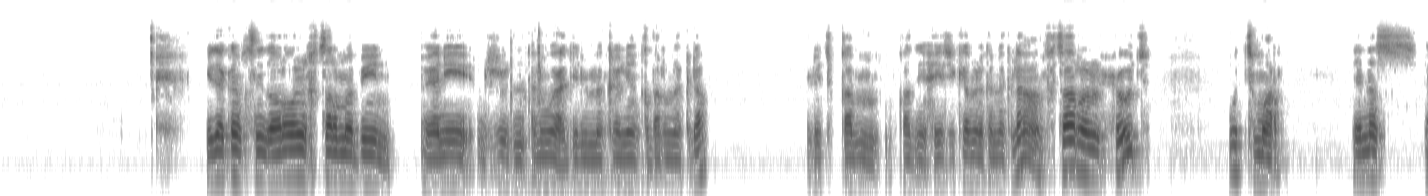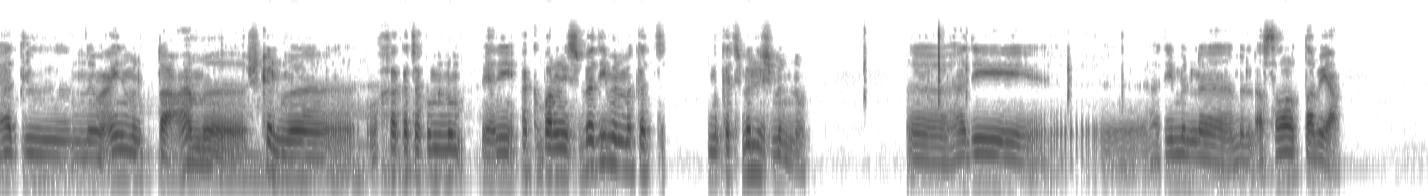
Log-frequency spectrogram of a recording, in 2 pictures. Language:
Moroccan Arabic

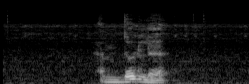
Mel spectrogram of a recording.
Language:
Kabyle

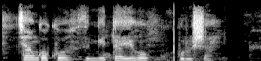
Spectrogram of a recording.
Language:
Kinyarwanda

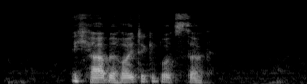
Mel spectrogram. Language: German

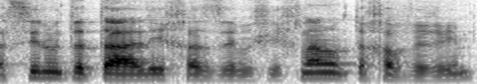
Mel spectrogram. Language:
Hebrew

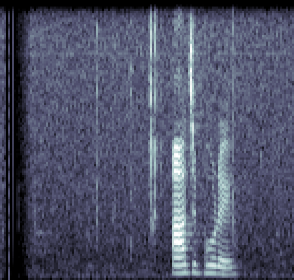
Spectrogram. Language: Bangla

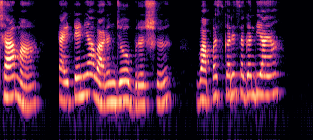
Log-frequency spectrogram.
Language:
Sindhi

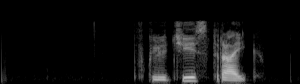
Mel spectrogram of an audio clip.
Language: Russian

